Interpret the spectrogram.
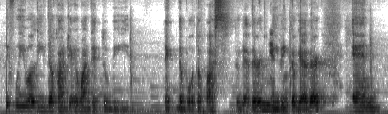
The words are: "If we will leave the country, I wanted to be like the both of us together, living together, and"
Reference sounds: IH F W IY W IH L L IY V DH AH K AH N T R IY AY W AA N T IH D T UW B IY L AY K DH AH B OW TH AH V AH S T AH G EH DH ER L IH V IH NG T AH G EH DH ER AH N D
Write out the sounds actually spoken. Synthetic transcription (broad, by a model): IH F W IY W IH L L IY V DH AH K AH N T R IY AY W AA N T IH D T UW B IY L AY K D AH B OW T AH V AH S T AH G EH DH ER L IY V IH NG T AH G EH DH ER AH N D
